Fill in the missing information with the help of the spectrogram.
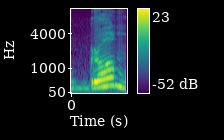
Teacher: Pada kata bromo terdapat dua konsonan yang diucapkan sekaligus, yaitu huruf B dan R. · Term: kluster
